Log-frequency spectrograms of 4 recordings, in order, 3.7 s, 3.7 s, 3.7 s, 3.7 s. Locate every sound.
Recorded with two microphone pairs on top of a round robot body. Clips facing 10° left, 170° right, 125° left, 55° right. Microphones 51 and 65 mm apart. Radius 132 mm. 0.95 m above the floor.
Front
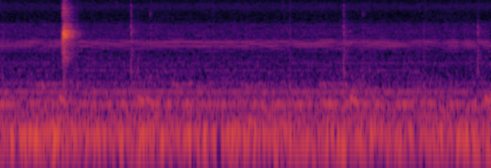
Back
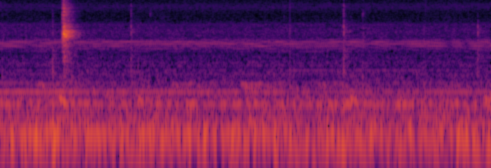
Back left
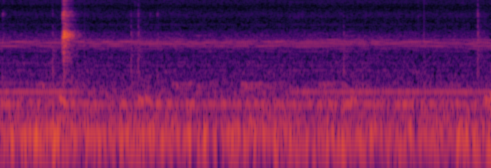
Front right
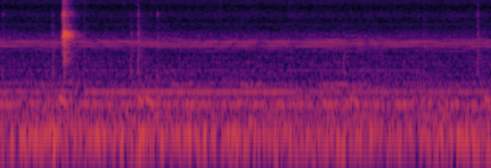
0.5 s a finger snap: 65° left, 1.5 m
